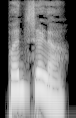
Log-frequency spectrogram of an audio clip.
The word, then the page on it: ಪೂಜಲ್ಲಿ: Kannada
